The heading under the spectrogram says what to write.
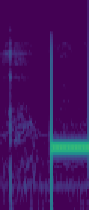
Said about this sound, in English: It's ringing. That's a good sign.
